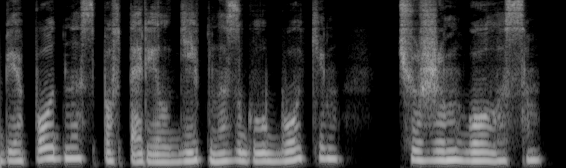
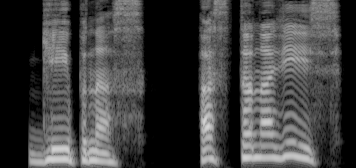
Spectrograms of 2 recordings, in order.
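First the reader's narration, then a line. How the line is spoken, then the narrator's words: Hoarse shout. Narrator (Russian): хрипло закричал Мурос на брата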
